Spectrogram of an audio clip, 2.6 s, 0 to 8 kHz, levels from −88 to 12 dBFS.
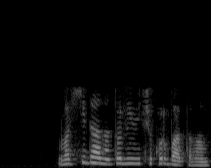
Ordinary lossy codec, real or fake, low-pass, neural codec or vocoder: AAC, 16 kbps; fake; 7.2 kHz; codec, 16 kHz, 4 kbps, X-Codec, HuBERT features, trained on general audio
